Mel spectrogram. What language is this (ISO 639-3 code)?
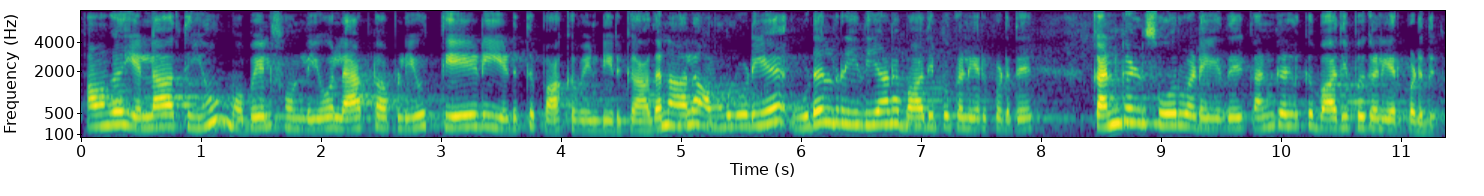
tam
